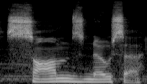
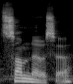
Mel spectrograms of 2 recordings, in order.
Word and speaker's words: Somnosa: Oh, I've been pronouncing his name wrong the whole fucking time. It's Somnosa, not Somnosa.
